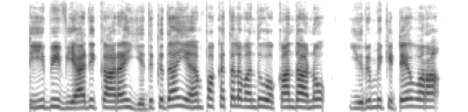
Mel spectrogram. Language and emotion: Tamil, disgusted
